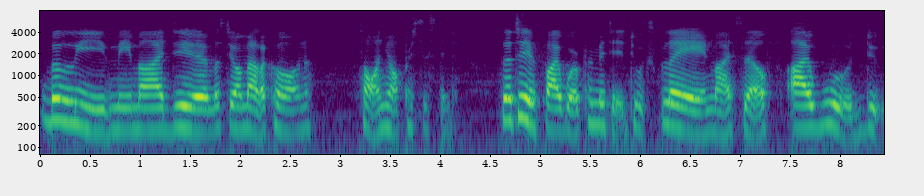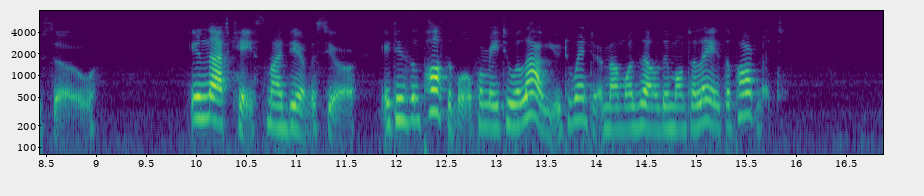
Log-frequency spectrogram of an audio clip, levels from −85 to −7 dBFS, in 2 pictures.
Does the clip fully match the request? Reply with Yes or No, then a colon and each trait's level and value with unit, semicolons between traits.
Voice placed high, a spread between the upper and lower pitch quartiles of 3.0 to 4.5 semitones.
No: high, 195 Hz; average, 5.0 semitones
